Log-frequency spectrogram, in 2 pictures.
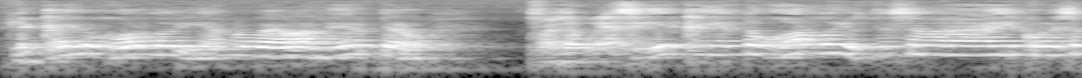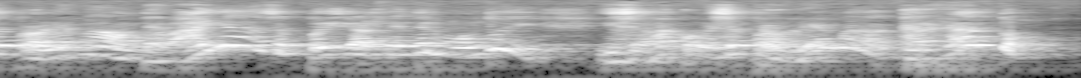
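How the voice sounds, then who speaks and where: A man with a high-pitched voice preaches an emphatic sermon, repeating phrases to drive the point home. He is heard from a distance in a very echoey church. A faint room ambience sits behind him. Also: very animated, moderate pace, dark tone, dull audio. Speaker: pastor.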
